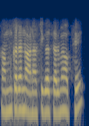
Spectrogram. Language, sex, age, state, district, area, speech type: Punjabi, male, 18-30, Punjab, Firozpur, rural, conversation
